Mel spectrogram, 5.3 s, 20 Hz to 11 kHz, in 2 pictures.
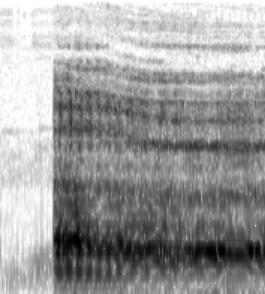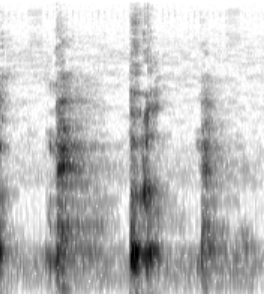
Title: Burping no 2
